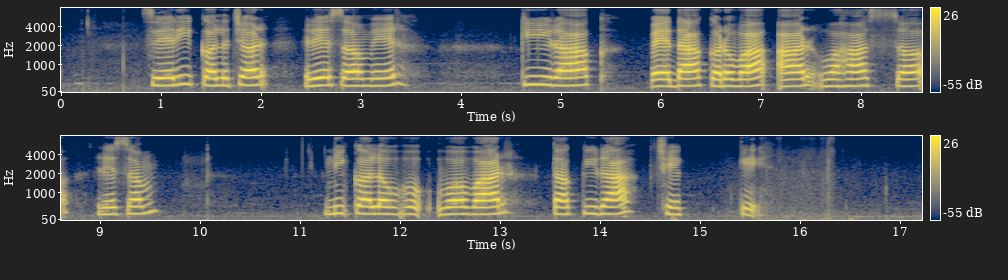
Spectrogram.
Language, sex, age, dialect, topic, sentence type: Magahi, female, 18-24, Northeastern/Surjapuri, agriculture, statement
